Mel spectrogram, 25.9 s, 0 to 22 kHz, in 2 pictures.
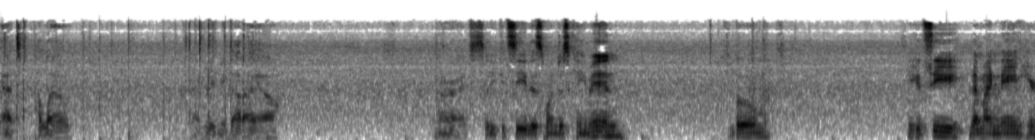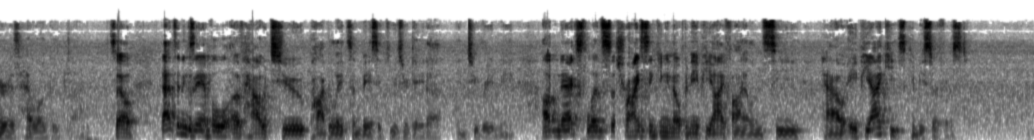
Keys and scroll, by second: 9.4 super+`.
